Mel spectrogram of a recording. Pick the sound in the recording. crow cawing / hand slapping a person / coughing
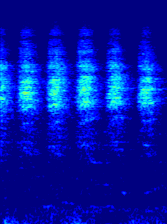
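crow cawing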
